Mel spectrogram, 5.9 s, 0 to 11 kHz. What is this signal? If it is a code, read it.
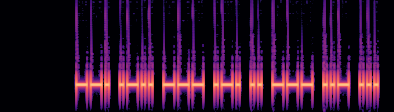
Morse code, heard as a keyed tone, about 22 wpm, 700 Hz. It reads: GLORIOUS
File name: practice / 22wpm / Eight Letter Words - 22wpm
